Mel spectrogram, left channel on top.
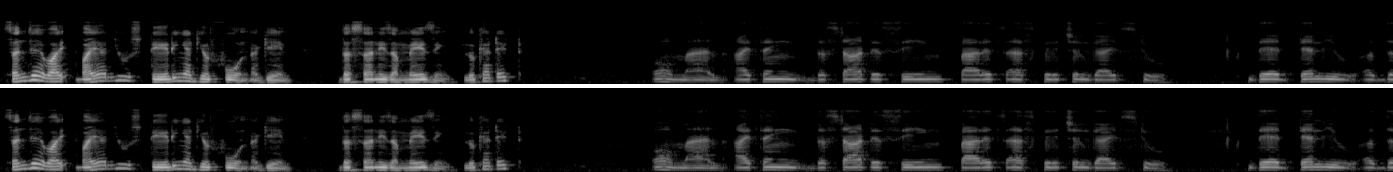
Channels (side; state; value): both; normal; correlation 0.92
